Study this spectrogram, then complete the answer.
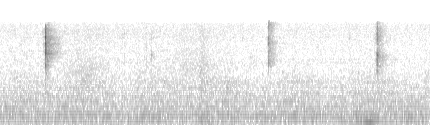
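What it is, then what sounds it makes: Bar soap scored with a small blade. A small metal blade scores lines into a hand-held, orange-and-white striped solid bar of soap. Three short, bright scratching clicks stand apart against a quiet background, each dying away almost at once.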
